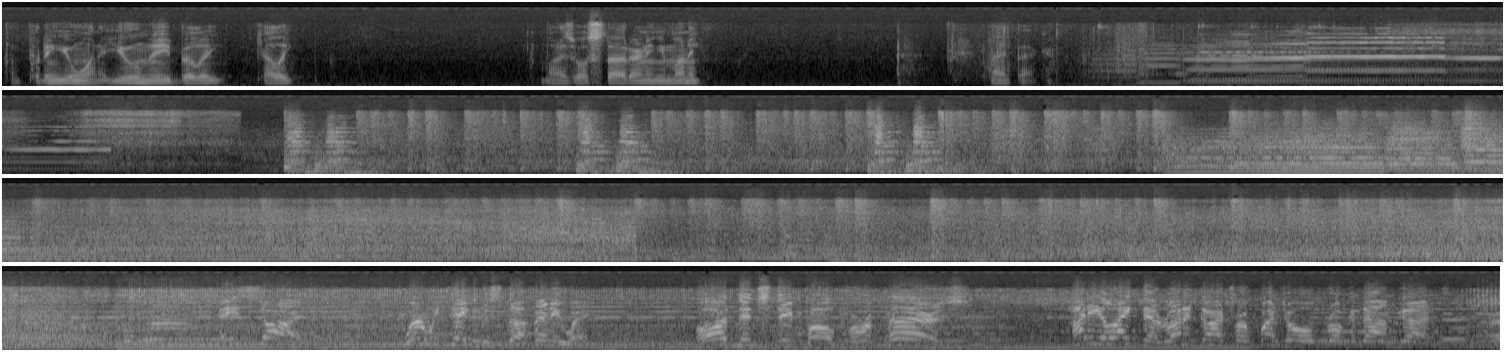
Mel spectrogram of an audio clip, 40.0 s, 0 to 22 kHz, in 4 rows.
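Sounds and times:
orchestral brass and timpani score: 11.8s - 21.6s.

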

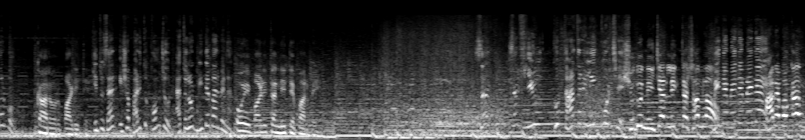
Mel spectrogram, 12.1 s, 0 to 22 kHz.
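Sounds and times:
dramatic music: 0.0s - 12.0s
aircraft engine rushing: 4.8s - 9.5s.

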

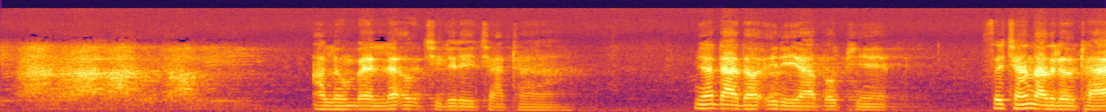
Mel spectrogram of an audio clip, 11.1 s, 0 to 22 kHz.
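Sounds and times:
group chanting: 0.0s - 2.7s.

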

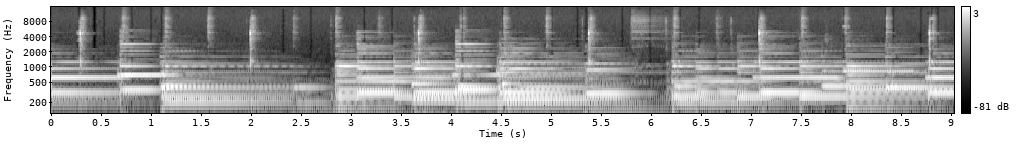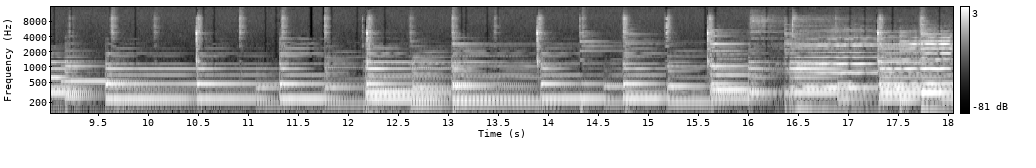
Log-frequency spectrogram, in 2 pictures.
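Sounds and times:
keyboard playing slow chords: 0.0s - 18.0s.

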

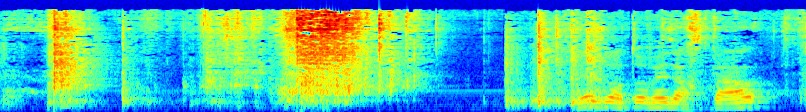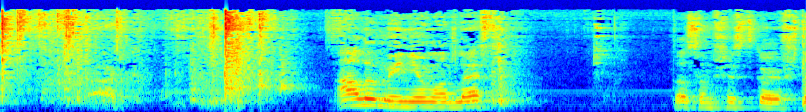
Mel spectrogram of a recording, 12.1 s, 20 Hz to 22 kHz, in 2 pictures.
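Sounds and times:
scrap metal parts clattering: 1.4s - 3.2s, 6.2s - 8.3s.

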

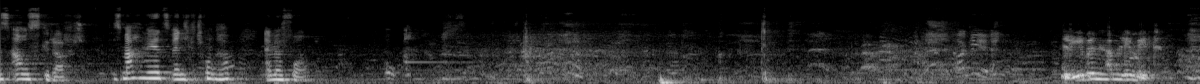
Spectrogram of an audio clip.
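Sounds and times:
voices chattering low: 0.0s - 12.0s.

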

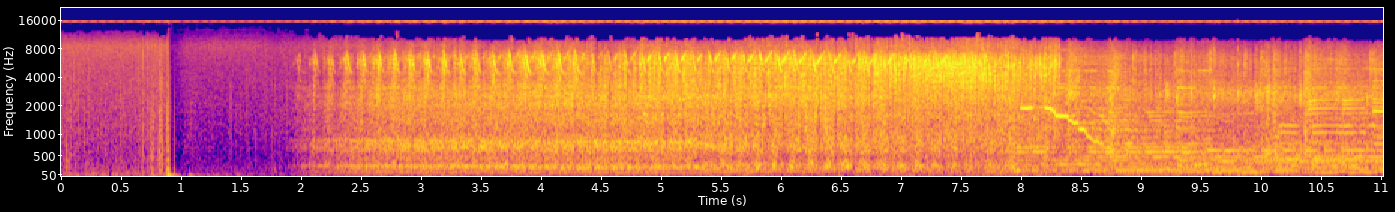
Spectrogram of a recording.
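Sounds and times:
low hiss: 0.0s - 2.0s
machine hum: 0.0s - 11.0s
machine clattering: 2.0s - 11.0s.

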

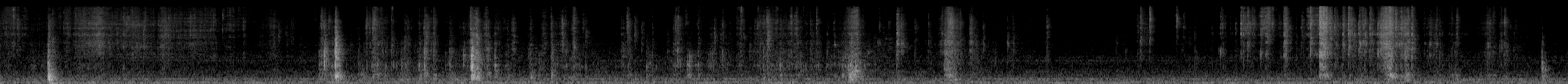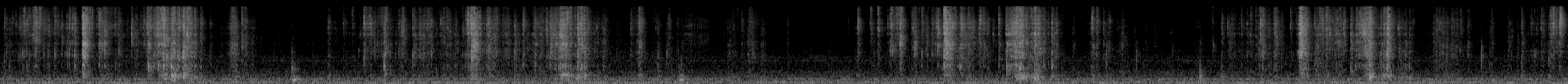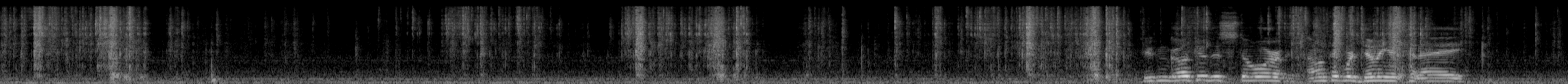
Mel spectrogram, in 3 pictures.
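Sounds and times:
foil pack crinkling torn open: 0.0s - 10.6s, 11.2s - 18.4s, 19.0s - 23.4s, 24.0s - 47.0s.

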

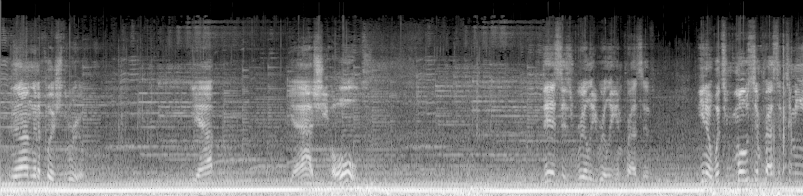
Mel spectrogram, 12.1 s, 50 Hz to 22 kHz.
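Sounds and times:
car engine droning: 0.0s - 12.0s.

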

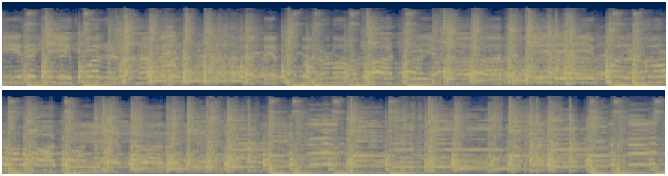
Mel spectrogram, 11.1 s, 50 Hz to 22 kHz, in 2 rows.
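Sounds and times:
man singing: 0.0s - 8.3s
dhol drums beaten with sticks: 0.0s - 11.0s.

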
